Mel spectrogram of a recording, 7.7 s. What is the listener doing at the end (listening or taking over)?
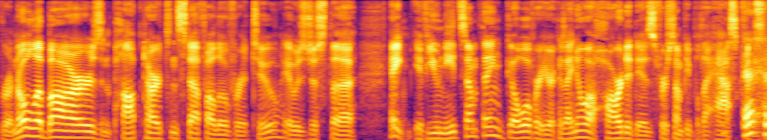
taking over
